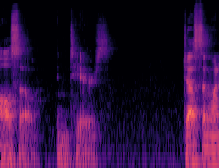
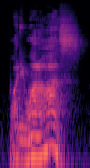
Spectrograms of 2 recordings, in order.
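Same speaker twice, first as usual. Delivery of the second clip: high, loud frightened cry; frightened question; 9 semitones higher, 4 dB louder than usual. A narrator's reading. Girl demanding answers from the strange man, afraid. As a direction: plead in fear with the stranger.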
